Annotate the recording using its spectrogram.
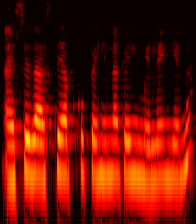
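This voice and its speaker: Gentle woman meditation teacher, mellow voice. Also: on the high side, little pitch movement, fast talker, clean tone, highs cut off. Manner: gentle, repetitive, instructive. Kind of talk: guided spiritual teaching.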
